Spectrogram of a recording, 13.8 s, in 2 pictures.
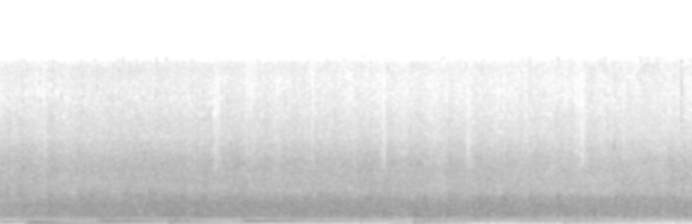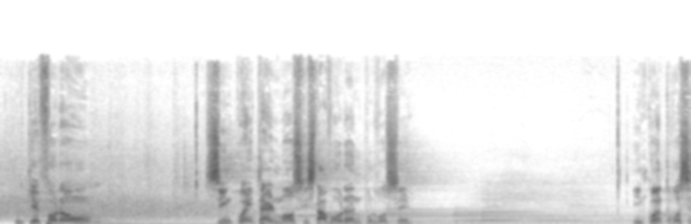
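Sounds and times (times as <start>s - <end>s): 
audience applause: 0.0s - 9.7s
speech: 7.1s - 8.1s, 9.0s - 11.2s, 13.3s - 13.8s.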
